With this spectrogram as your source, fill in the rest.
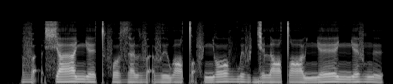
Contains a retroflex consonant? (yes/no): no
